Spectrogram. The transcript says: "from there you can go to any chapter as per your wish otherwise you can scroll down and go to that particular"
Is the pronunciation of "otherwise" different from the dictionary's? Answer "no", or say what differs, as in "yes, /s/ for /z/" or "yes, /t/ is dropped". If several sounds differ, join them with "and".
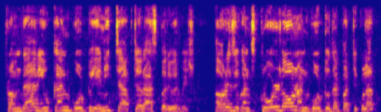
yes, /ð/ is dropped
